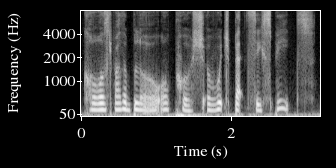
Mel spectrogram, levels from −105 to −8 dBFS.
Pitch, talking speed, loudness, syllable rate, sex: 180 Hz, 190 wpm, -20 LUFS, 3.9 syllables/s, female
